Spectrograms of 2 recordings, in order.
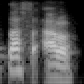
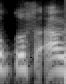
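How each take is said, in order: First: "tas'al" dengan vokal A; dialek Hafes. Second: "tus'al" dengan vokal U; dialek Waras. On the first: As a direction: awali "tas'al" dengan bunyi TAS. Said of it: "Dialeknya Hafes". ("tas'al" gaya bacaan Hafes) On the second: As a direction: awali "tus'al" dengan bunyi TUS. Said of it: "Dialeknya Waras". ("tus'al" gaya bacaan Waras) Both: Shown as a demonstration.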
